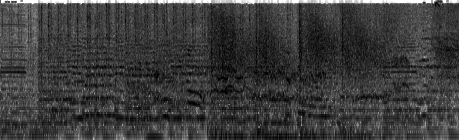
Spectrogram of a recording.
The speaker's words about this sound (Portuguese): a primeira mecânica diferente do jogo de personagens, que é a parte dos carrinhos, que você tem que ficar se desviando, né? Já dá uma quebrada, né?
